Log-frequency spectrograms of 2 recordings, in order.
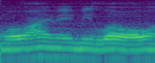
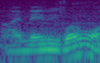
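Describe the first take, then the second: First: Grand self-introduction. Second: Said in the usual way. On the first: Retold or imitated. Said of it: "she was very used to saying". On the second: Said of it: "And she goes".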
